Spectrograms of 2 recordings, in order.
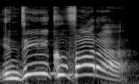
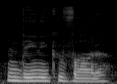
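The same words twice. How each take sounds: First: It is said in a happy, cheerful way. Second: It is said in an unhappy, flat way.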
